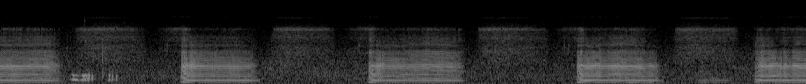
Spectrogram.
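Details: Snoring: loud, regular tonal snores on each breath in, roughly 15 breaths a minute, with quieter breaths out between them; snoring.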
